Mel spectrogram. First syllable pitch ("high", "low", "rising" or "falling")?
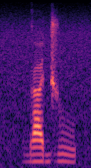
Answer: high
